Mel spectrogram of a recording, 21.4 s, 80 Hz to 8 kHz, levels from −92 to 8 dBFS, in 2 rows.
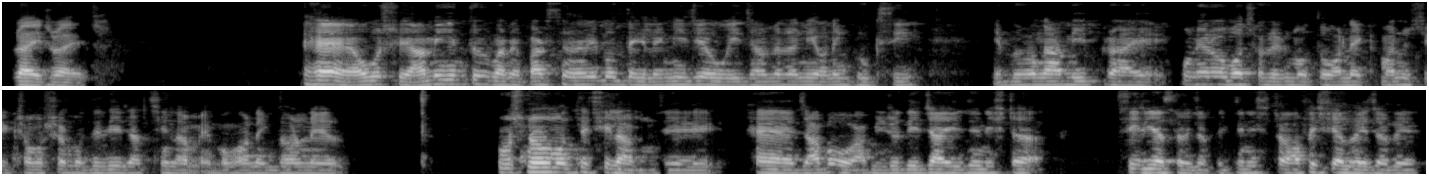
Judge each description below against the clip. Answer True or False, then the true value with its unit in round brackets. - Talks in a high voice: False (125 Hz)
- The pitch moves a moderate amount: False (1.7 semitones)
